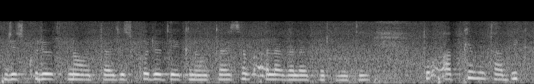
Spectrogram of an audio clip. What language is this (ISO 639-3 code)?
urd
